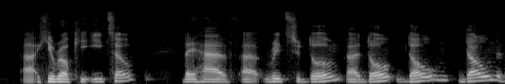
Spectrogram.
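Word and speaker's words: Ritsu Doan: They have Ritsu Don, is that how you say it?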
